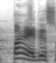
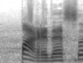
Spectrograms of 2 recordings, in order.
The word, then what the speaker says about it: Paredes: Entra Paredes o Paredes, perché l'ho sentito chiamare più volte Paredes, quindi probabilmente la, la pronuncia la pronuncia è con l'accento sul, sulla prima.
